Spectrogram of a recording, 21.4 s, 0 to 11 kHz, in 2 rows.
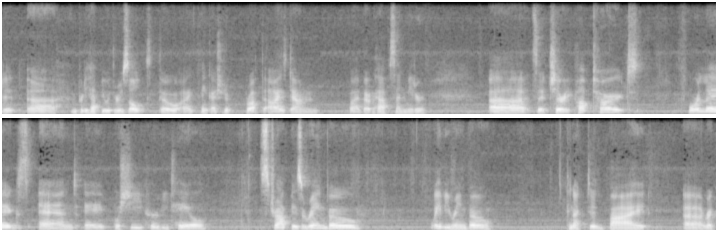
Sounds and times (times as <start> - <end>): Speech: 0.0 - 6.4, 7.3 - 9.6, 10.2 - 13.8, 14.6 - 16.2, 17.1 - 18.1, 19.1 - 21.4.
